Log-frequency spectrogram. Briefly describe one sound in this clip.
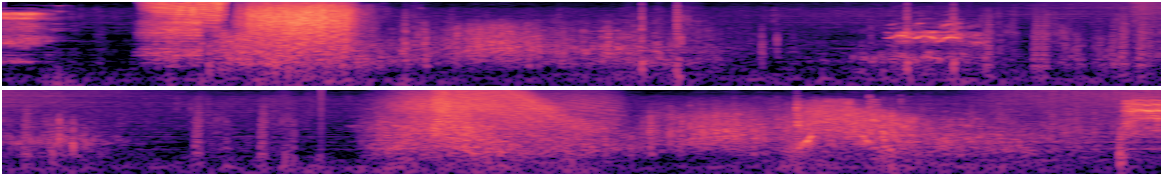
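A fiery spell bursts with a loud whoosh.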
